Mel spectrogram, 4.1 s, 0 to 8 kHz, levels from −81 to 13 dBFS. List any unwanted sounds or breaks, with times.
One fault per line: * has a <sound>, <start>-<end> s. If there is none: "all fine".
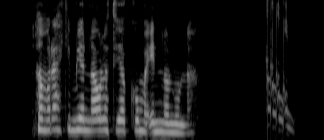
* has a chirp, 3.3-3.7 s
